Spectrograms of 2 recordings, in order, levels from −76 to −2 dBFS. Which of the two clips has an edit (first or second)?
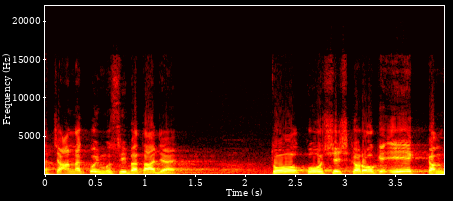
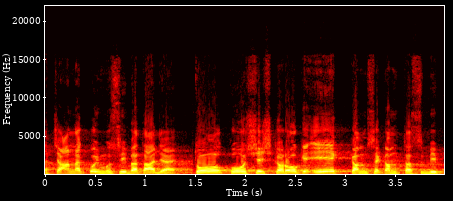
second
